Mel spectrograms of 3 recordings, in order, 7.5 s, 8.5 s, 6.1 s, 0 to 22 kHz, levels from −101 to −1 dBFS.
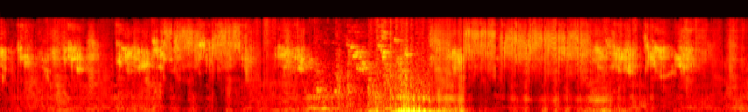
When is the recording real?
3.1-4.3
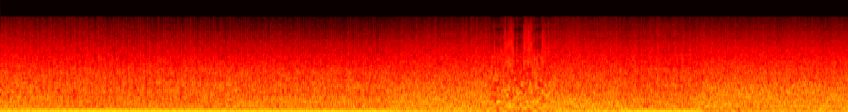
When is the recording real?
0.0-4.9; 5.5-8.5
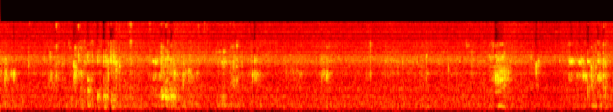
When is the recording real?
0.0-1.5; 3.1-5.0; 5.6-6.1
